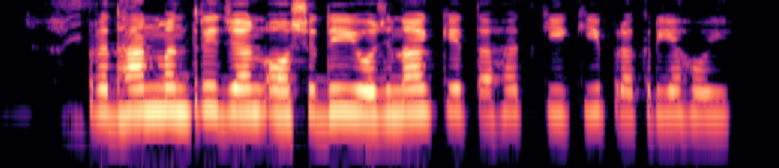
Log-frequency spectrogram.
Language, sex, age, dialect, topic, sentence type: Magahi, female, 25-30, Western, banking, question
